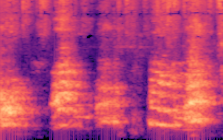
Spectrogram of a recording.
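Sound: dogs barking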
